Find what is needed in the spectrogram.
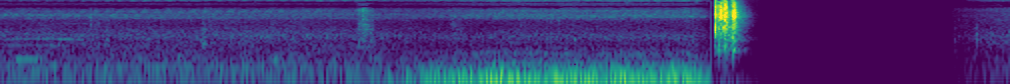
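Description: Low rumble on a handheld camera's microphone, swelling about halfway through. A sharp click follows, and the sound cuts off to dead silence at an edit.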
